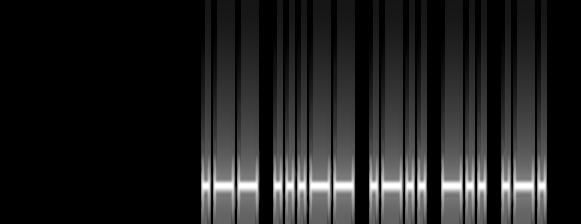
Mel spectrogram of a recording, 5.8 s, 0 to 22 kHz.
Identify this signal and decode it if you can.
Morse code, heard as a keyed tone, about 21 wpm, 700 Hz. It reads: W3LDR
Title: USA Call Signs - 5 Characters - Repeated 3x - 20wpm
